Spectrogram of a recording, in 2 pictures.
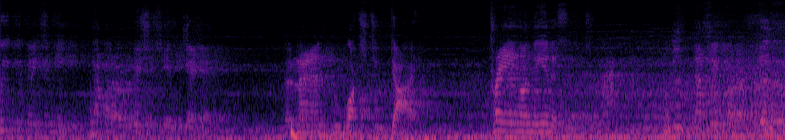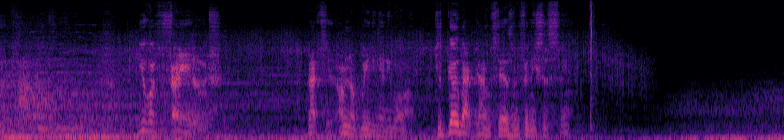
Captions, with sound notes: Too weak to face me, governor of Bishopsgate Jail, the man who watched you die. Preying on the innocent. Nothing but a filthy coward. You have failed. That's it, I'm not reading anymore. Just go back downstairs and finish this thing. [switch clicks]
